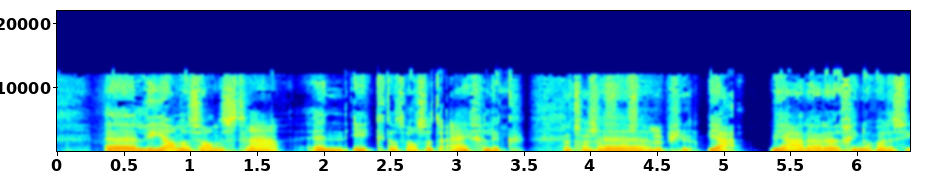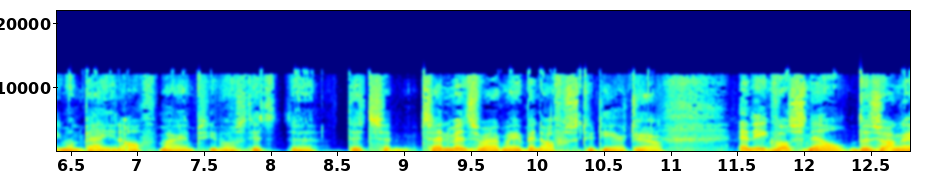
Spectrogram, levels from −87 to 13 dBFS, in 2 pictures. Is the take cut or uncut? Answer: uncut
